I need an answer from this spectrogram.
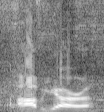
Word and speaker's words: Aviara: Pronounce it again. Aviara.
